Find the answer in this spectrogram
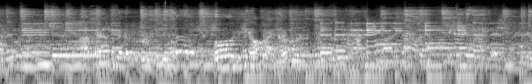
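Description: Live country band playing an instrumental passage: electric and acoustic guitars over a bass guitar and drum kit.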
